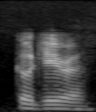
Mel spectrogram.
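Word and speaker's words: ゴジラ: in the studio today how do you say godzilla in japanese chat room gojira right chat room says gojira yeah a guy named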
